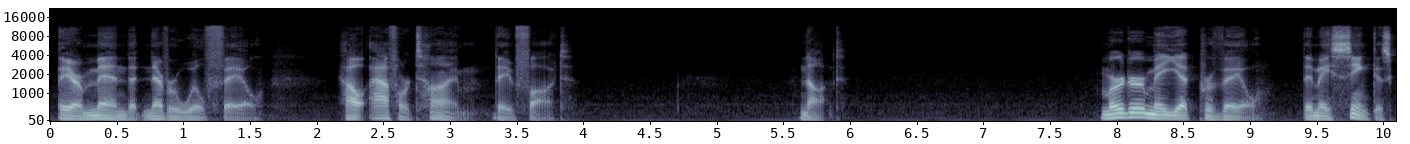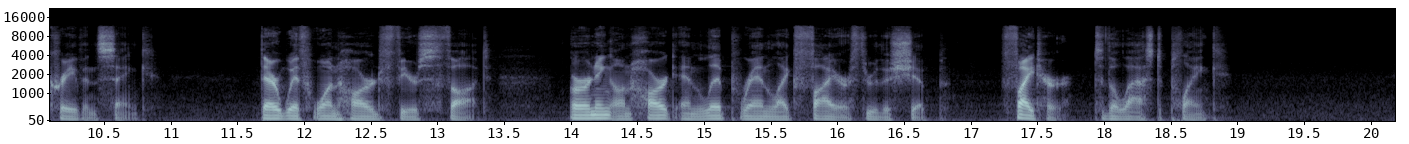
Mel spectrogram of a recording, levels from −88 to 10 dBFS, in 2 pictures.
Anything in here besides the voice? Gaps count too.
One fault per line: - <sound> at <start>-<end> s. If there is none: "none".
none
